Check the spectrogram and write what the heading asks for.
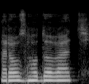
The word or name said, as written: rozhodovať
